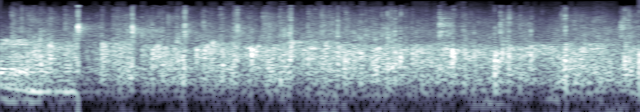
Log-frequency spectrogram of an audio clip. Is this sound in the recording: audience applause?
yes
